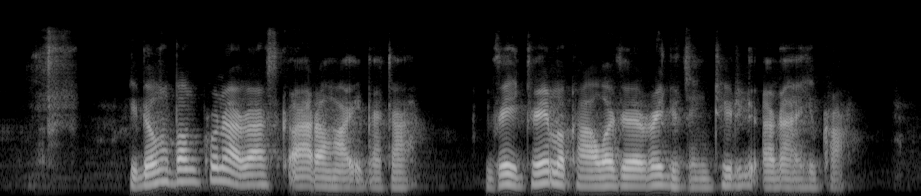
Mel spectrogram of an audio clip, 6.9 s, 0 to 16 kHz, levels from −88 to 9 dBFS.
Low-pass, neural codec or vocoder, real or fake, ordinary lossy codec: 9.9 kHz; autoencoder, 22.05 kHz, a latent of 192 numbers a frame, VITS, trained on one speaker; fake; none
